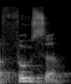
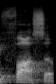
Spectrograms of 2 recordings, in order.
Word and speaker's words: fossa: to lemurs everywhere, the fusa. Although with its spelling, I'm pretty sure it's actually fossa, but the day I pronounce it like that is the day I lay my childhood to rest.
